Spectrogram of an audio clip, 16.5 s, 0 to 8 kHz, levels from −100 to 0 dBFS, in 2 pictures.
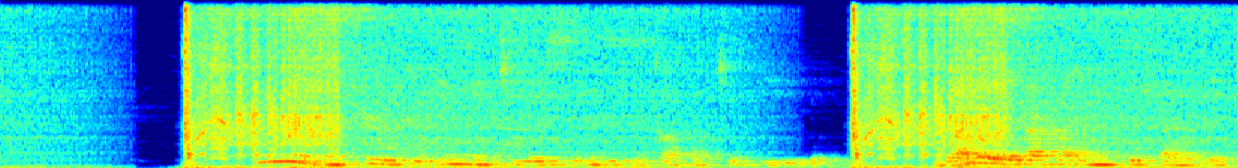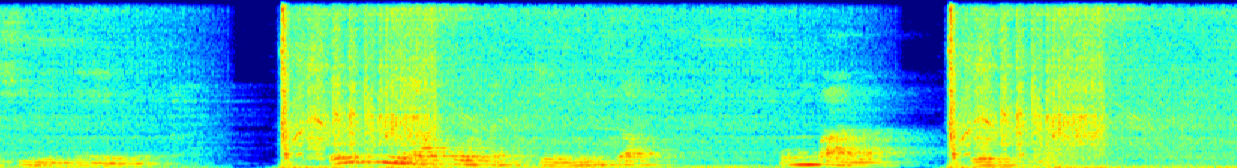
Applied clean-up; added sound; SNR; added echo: none; Engine / Car; 2 dB; reverberation time 1.0 s.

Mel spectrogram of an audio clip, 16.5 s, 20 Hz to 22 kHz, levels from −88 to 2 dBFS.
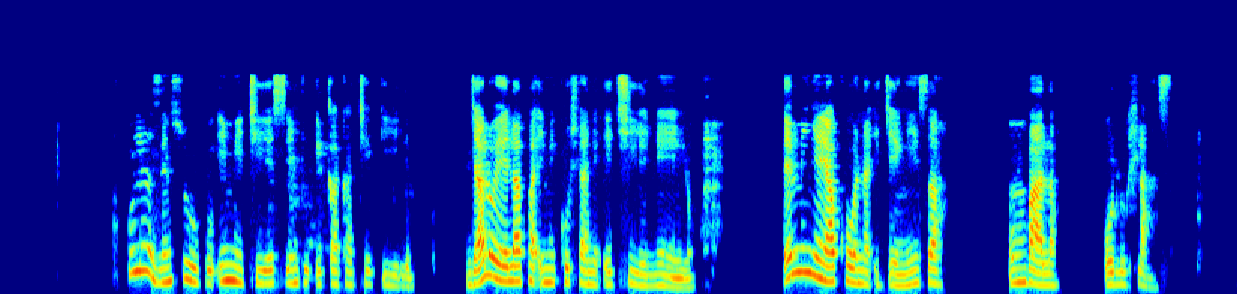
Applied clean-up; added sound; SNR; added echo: none; none; none; none.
